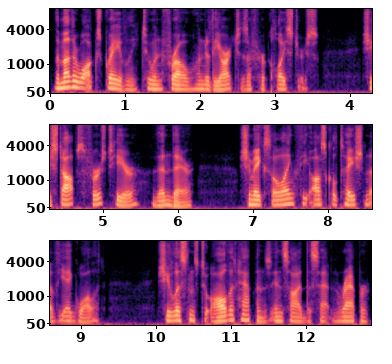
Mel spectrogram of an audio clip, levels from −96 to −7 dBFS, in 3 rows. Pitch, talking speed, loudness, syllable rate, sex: 120 Hz, 175 wpm, -23 LUFS, 5.4 syllables/s, male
